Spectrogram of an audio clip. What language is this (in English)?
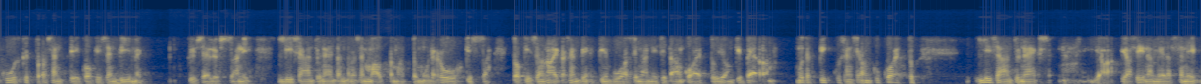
Finnish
